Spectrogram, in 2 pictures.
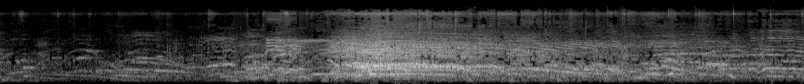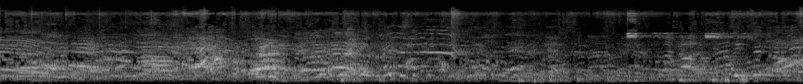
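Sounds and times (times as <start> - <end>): referee's whistle blasts: 2.6 - 3.4, 14.3 - 15.6.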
